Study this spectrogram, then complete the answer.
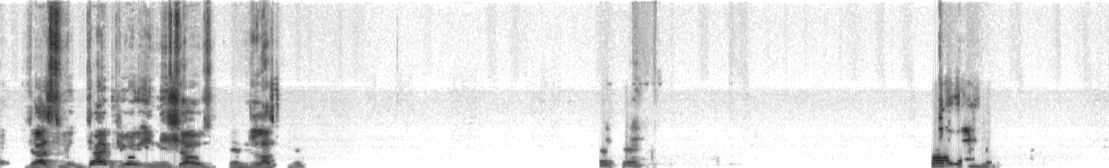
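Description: A woman speaks in short bursts over an online call.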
